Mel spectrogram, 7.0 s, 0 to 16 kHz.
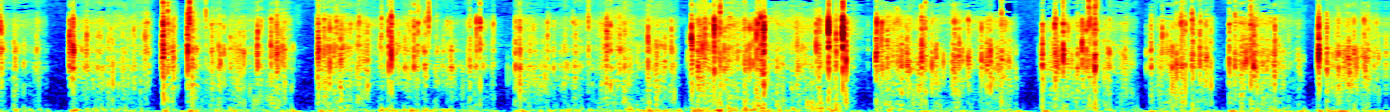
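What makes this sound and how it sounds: A small hollow plastic 3x3 Rubik's cube is held in both hands while fingertips and nails twist its layers. The result is a dense, continuous run of quick, dry, bright clicks and crackly rattling, broken by brief pauses between turns.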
